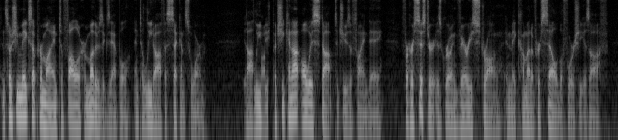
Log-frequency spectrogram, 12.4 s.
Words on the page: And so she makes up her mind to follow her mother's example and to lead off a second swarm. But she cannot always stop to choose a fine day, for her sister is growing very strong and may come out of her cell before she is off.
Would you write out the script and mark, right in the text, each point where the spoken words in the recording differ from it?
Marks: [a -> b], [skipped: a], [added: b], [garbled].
And so she makes up her mind to follow her mother's example and to lead off a second swarm. [garbled] But she cannot always stop to choose a fine day, for her sister is growing very strong and may come out of her cell before she is off.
